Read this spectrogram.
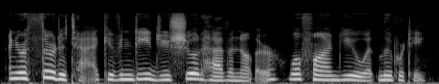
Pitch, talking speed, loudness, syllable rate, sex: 220 Hz, 205 wpm, -18 LUFS, 3.6 syllables/s, female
